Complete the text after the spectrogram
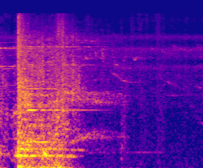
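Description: A magic spell bursts with a loud whoosh and fades.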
